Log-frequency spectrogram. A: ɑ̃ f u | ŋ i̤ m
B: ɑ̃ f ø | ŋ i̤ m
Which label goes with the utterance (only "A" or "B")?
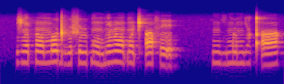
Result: B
